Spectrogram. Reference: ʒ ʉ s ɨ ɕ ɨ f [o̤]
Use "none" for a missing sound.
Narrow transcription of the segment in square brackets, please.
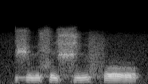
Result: o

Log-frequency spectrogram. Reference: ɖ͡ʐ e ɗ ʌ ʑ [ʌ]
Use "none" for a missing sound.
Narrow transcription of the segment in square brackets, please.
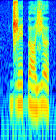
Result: ə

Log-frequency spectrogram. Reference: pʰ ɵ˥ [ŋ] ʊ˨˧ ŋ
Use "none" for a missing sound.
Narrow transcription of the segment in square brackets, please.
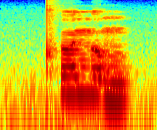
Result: n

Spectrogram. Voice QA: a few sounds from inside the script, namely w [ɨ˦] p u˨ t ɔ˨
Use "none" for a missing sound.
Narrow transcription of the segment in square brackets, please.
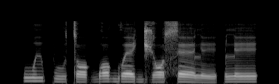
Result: ɨ˦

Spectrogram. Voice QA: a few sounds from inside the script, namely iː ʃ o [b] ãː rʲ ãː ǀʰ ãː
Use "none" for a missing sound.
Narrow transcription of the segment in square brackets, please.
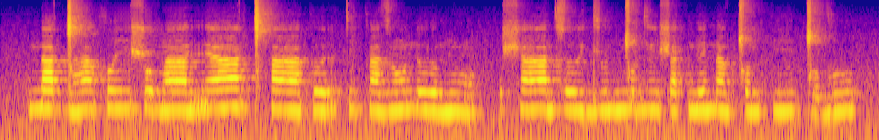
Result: b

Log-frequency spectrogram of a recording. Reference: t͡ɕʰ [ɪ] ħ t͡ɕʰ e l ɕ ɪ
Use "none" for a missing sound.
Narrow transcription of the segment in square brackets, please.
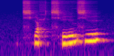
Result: ɪ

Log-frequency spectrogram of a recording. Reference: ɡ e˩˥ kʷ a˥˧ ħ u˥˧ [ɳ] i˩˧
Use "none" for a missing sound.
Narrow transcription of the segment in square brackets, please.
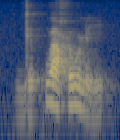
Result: ɳ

